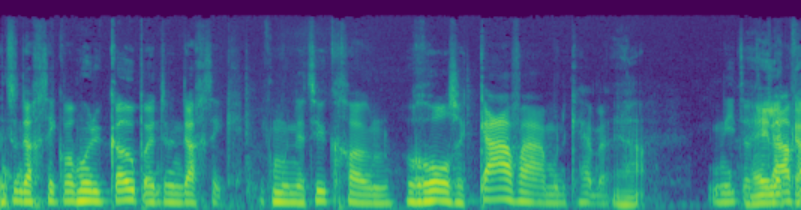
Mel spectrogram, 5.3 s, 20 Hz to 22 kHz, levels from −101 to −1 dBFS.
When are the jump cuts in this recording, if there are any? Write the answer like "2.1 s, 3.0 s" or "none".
none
